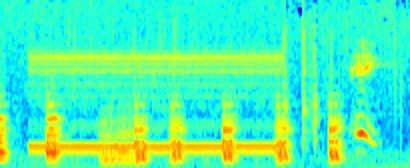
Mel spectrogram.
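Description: Background music: a run of short pitched keyboard-like notes, about two a second, over a long held tone that stops about three seconds in.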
